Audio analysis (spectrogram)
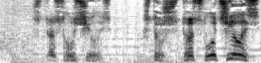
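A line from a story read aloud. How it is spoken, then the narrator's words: Hoarse repeating. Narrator (Russian): хрипло повторял он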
